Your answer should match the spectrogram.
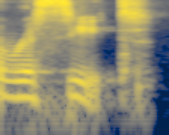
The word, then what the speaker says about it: receipt: Repeat after me. Receipt. Seat. So I'm sitting on a seat. Receipt. That is the sound. And the beginning sound is r, because it's unstressed.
